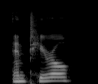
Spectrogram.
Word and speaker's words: enteral: This is total enteral nutrition. I think I'm saying that right. Enteral, E-N-T-E-R-A-L.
